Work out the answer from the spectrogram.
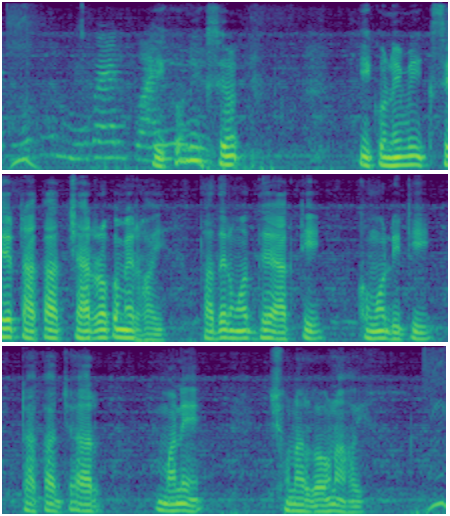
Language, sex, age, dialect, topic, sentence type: Bengali, male, 46-50, Northern/Varendri, banking, statement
